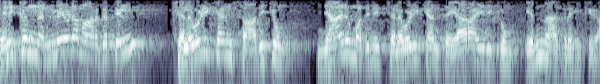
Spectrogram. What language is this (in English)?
Malayalam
